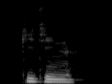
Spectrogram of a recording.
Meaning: chitin (polymer of N-acetylglucosamine, found in arthropod and fungi)
- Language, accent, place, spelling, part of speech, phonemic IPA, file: French, France, Lyon, chitine, noun, /ki.tin/, LL-Q150 (fra)-chitine.wav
